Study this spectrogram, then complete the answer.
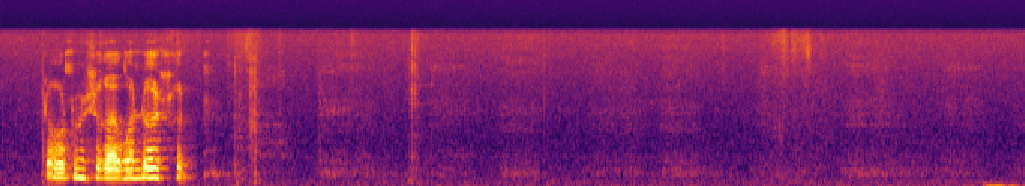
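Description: An elderly woman speaks calmly nearby.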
